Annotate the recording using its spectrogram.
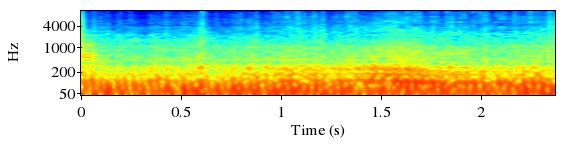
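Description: Motorcycle engine running as the bike rides along at steady speed, heard as a heavy, steady low rumble.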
